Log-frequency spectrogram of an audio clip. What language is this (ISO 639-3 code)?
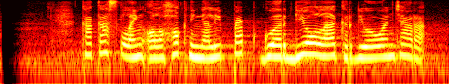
sun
